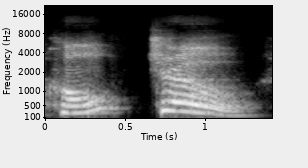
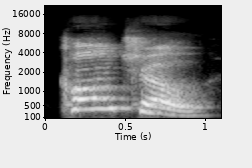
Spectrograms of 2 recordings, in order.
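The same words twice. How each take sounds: First: "control" split in two, weight on the last syllable; final-syllable stress. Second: Said in the usual way. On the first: Shown as a demonstration. ("control" com a sílaba final mais forte) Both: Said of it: "eu tenho a minha sílaba mais forte no final".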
